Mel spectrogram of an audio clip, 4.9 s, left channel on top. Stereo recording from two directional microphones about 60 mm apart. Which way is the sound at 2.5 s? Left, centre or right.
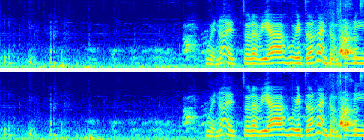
Centre.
